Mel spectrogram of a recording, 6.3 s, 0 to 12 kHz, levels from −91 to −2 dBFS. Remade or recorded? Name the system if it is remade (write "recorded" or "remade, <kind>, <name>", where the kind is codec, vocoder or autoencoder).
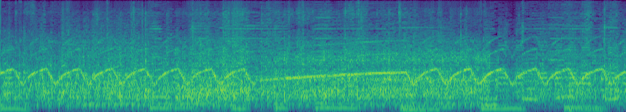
remade, vocoder, Vocos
